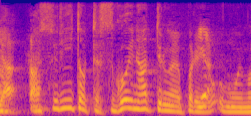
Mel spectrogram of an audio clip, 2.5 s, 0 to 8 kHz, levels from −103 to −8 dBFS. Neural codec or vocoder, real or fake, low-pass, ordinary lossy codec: none; real; 7.2 kHz; none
